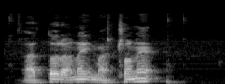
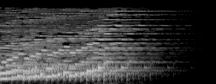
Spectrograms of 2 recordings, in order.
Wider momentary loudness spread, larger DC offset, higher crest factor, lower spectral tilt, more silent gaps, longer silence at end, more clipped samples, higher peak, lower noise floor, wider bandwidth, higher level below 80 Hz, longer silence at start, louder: second, 8 LU vs 12 LU; neither; about the same, 18 dB vs 14 dB; first, -6.5 dB/octave vs -0.5 dB/octave; neither; about the same, 0.55 s vs 0.55 s; neither; about the same, -2 dBFS vs -4 dBFS; about the same, -54 dBFS vs -52 dBFS; second, 11.5 kHz vs 15 kHz; first, -52 dBFS vs -64 dBFS; first, 0.25 s vs 0 s; second, -19 LUFS vs -16 LUFS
